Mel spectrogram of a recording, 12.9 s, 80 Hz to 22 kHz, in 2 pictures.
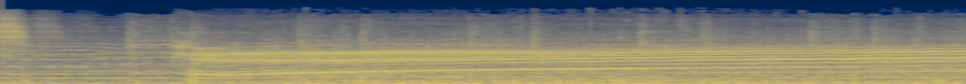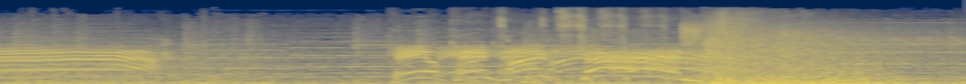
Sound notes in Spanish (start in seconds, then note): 1.2 Gritos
